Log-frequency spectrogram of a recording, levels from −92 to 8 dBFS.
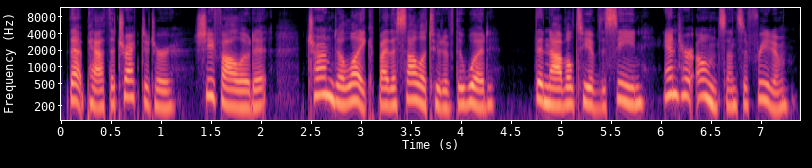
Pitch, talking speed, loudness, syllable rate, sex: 225 Hz, 210 wpm, -18 LUFS, 6.7 syllables/s, female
